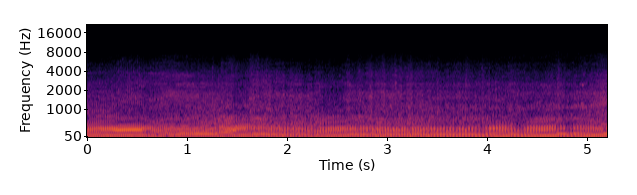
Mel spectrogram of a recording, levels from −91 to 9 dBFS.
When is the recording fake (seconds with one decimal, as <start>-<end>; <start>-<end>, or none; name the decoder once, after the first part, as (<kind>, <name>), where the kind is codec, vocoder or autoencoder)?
0.7-1.5 (vocoder, Vocos); 2.8-3.4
